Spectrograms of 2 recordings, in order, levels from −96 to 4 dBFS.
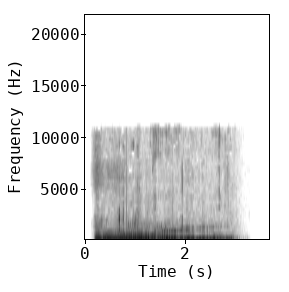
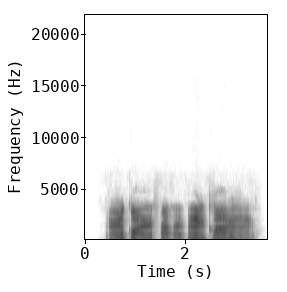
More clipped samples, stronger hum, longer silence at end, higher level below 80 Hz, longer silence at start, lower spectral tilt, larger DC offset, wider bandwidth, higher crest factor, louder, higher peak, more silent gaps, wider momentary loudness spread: neither; neither; first, 0.7 s vs 0.3 s; first, -50 dBFS vs -76 dBFS; second, 0.2 s vs 0.45 s; first, -8 dB/octave vs -5.5 dB/octave; neither; first, 11.5 kHz vs 6.6 kHz; about the same, 18 dB vs 22 dB; first, -18 LUFS vs -30 LUFS; first, 0 dBFS vs -10 dBFS; neither; first, 14 LU vs 11 LU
